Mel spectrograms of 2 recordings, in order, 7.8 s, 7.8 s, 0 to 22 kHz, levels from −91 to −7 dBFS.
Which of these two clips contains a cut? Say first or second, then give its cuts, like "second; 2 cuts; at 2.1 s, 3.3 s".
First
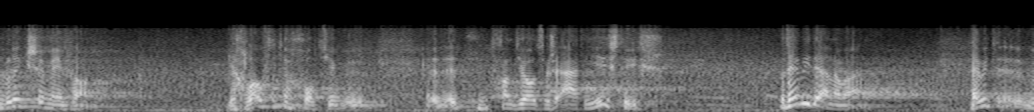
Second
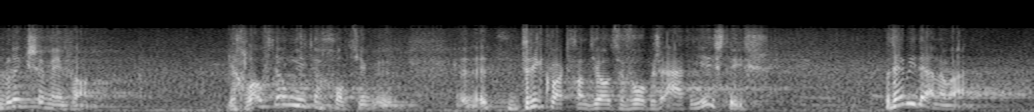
first; 3 cuts; at 2.0 s, 3.7 s, 4.1 s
